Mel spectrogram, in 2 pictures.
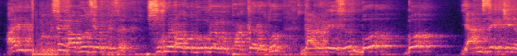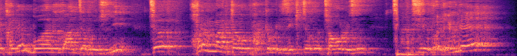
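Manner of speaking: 억울해서 언성을 높이는 큰형; 동생 잔치에 분통 터뜨리듯 크게. Retold or imitated. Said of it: "큰형이 뭐 성질이 막". (동생 잔치에 화가 난 큰형이 아버지에게 따지듯 외치는 목소리)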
